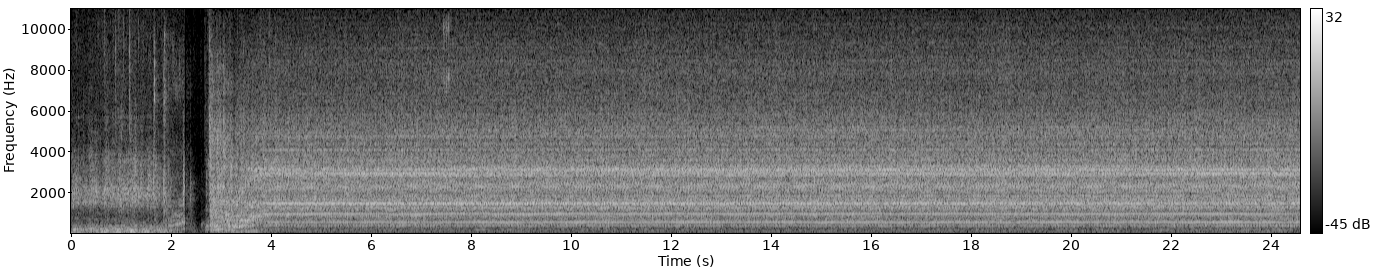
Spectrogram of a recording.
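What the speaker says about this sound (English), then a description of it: "So what we're going to do now is just put a lead on the front" A Harrison M300 lathe machining a chamfer, a steady motor hum with a faint continuous whine that runs on unbroken after a brief pause near the start, close and moderately quiet.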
